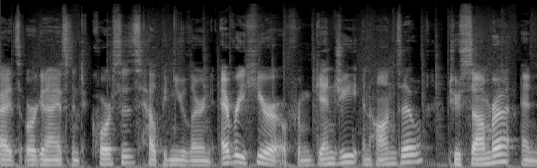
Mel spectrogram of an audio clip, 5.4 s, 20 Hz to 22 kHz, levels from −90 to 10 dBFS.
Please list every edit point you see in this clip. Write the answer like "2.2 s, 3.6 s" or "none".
none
